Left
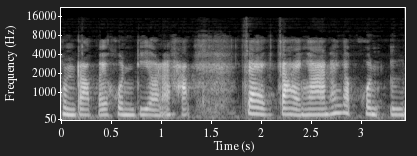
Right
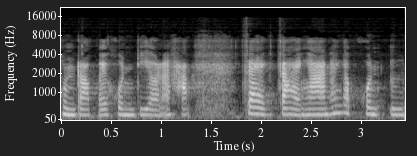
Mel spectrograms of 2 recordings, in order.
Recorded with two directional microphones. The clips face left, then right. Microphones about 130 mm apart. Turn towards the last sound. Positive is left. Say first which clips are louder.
# left 4 dB
turn(degrees=25)  # may be behind; listen again after turning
